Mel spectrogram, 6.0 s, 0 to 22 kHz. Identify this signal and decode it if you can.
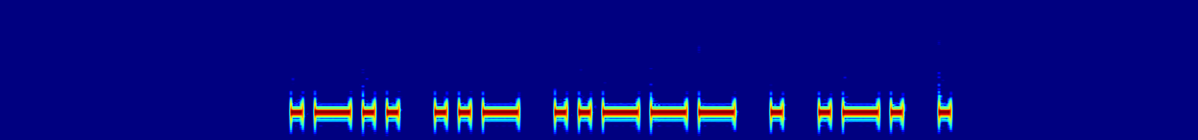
Morse code, heard as a keyed tone, about 20 wpm, 700 Hz. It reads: LU2ERE
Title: DXCC-100 Call Signs - 6 Characters - 20wpm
